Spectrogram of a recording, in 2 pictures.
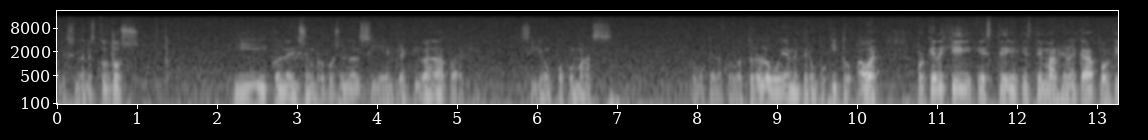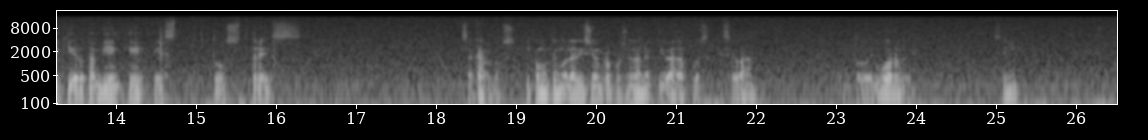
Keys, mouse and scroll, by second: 1.1 shift+right click, 1.5-2.6 shift+middle drag, 3.5-4.7 drag, 4.7 scroll down 1, 8.6 middle click, 10.8-11.8 middle drag, 11.8-12.1 scroll up 1, 12.7 middle click, 14.2 right click, 14.9 shift+right click, 15.5 shift+right click, 16.1-18.1 shift+middle drag, 18.9-26.4 drag.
